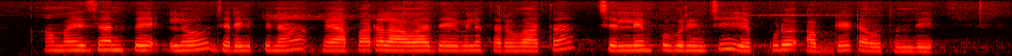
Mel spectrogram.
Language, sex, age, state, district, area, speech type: Telugu, female, 60+, Andhra Pradesh, West Godavari, rural, read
